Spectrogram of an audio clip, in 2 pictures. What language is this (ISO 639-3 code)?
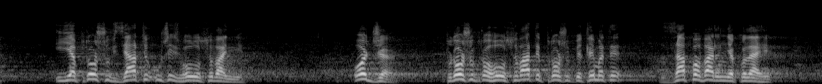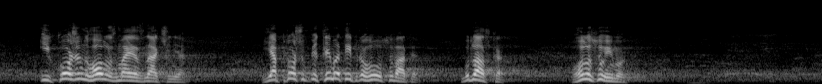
ukr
